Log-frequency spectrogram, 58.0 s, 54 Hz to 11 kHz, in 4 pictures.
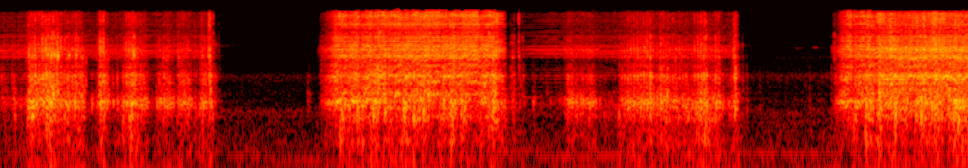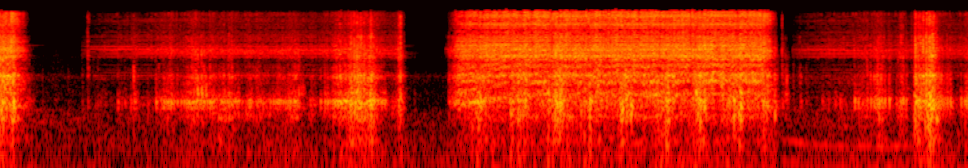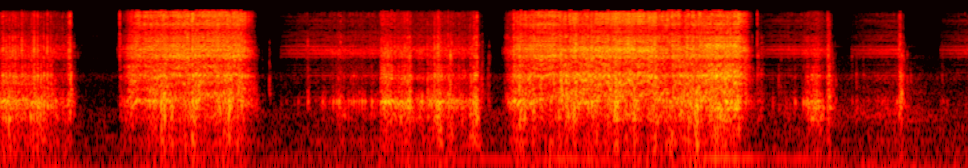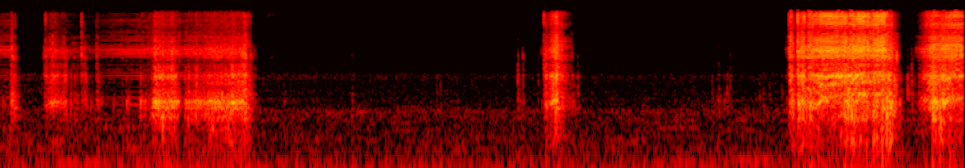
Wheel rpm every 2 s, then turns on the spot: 10, 10, 30, 40, 30, 0, 40, 30, 10, 10, 20, 70, 70, 10, 10, 40, 30, 20, 40, 70, 10, 0, 0, 0, 0, 0, 0, 10, 40.
0-4 8-10 18-20 26-30 34-36 40-42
